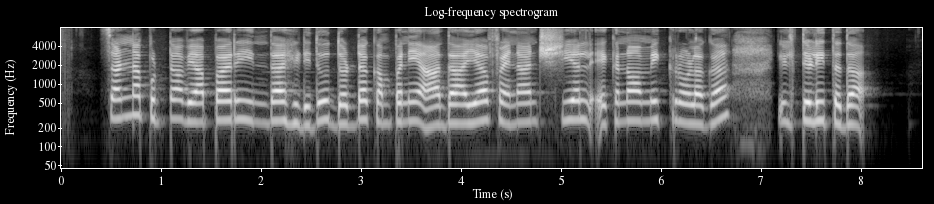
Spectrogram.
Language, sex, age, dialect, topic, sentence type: Kannada, female, 31-35, Central, banking, statement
